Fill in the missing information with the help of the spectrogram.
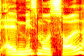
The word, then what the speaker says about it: El Mismo Sol: 2015 gab es den ersten Riesensommerhit El Mismo Sol.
